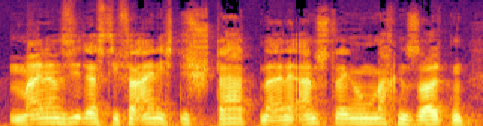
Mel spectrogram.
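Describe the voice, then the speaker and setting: A man's voice: mid-range voice, steady tone, quick pace, pushed and bright, lightly acted. A male actor in a 1960s German radio drama playing a challenging attorney who puts formal, pointed questions.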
